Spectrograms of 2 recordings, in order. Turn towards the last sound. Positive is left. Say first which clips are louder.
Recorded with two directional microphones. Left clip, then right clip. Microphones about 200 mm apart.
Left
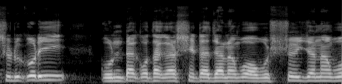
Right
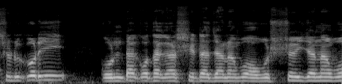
# left 3 dB
turn(degrees=10)  # may be behind; listen again after turning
